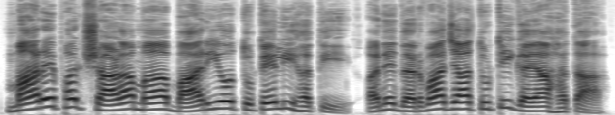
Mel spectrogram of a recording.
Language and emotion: Gujarati, neutral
